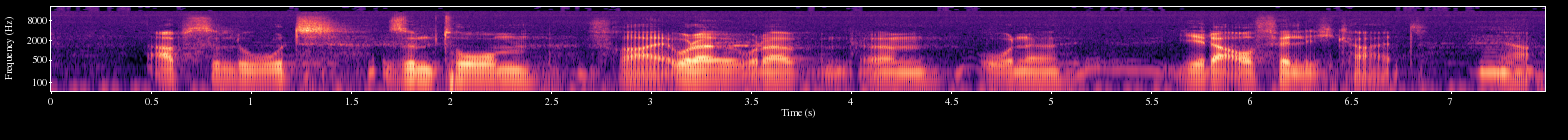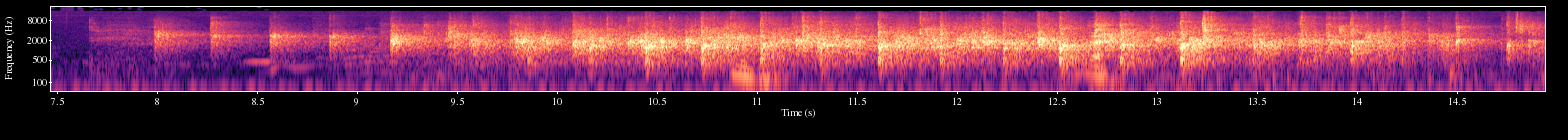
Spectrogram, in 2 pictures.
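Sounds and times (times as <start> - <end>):
speech: 0.5 - 7.9, 10.9 - 11.4, 12.7 - 12.9
audience applause: 7.9 - 14.9.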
